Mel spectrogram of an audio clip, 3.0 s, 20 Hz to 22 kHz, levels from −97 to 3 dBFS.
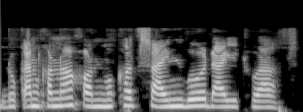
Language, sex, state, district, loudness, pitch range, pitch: Assamese, female, Assam, Sonitpur, -16 LUFS, 220-245 Hz, 235 Hz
